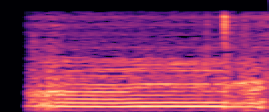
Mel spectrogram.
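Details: Cow on a rampage in a market in Indonesia. One loud, steady, drawn-out moo holds a level pitch for about one and a half seconds.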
